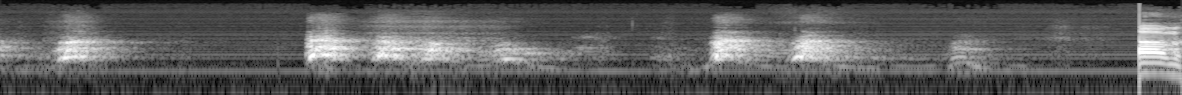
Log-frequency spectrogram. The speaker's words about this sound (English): This is a German Shepherd whose owners bought him a nice stuffed toy tiger. And you're going to get to see his reaction to that.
